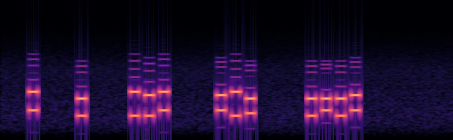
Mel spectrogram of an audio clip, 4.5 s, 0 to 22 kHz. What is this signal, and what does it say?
DTMF, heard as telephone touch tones, dialled by machine, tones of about 90 ms. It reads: 9 1 329 834 1718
